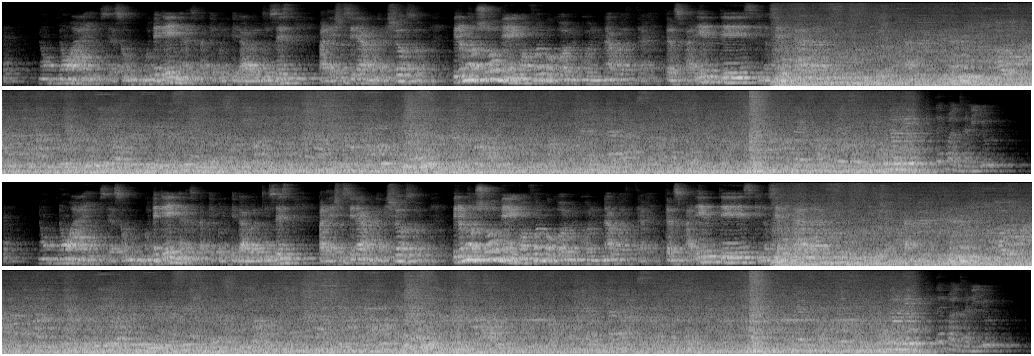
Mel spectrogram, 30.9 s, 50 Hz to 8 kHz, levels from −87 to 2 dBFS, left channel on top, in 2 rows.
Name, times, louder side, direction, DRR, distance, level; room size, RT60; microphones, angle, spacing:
voice 1, 0.5-4.3 4.7-6.3 6.8-12.4 13.0-13.9 14.2-14.5, right 1 dB, 40° right, -6 dB, 0.9 m, -23 dB
sound 1, 11.5-29.2, equal, 5° left, 0.6 m, -21 dB
voice 2, 14.9-17.3 17.9-21.2 21.5-23.1 24.1-25.9 26.5-27.7 27.9-28.5 28.7-30.2, equal, 30° left, -6 dB, 0.9 m, -33 dB
4.7 x 2.9 x 2.2 m, 1.4 s
head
